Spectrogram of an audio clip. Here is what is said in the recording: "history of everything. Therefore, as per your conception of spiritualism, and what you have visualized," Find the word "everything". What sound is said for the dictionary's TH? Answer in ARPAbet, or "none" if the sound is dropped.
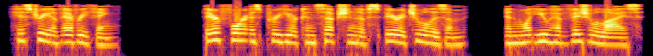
TH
